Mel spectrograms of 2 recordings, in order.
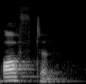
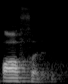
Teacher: this as often now strictly speaking often is not wrong but the more common pronunciation is with the T silent so I recommend that you always say often one word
